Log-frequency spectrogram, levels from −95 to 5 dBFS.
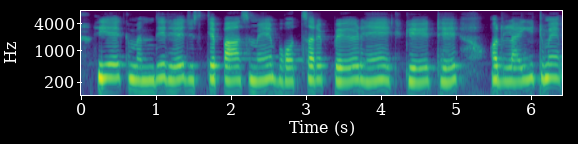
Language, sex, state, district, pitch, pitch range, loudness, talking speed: Hindi, female, Odisha, Khordha, 225 Hz, 215-240 Hz, -19 LUFS, 150 wpm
